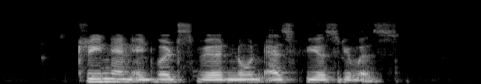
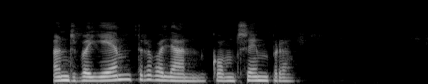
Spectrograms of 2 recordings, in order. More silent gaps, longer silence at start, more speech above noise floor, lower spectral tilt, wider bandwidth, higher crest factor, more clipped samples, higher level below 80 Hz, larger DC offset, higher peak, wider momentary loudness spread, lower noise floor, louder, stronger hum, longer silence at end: neither; first, 0.8 s vs 0.55 s; about the same, 54 dB vs 56 dB; about the same, -7 dB/octave vs -8 dB/octave; about the same, 7.2 kHz vs 7.4 kHz; about the same, 16 dB vs 16 dB; neither; about the same, -66 dBFS vs -62 dBFS; neither; first, -4 dBFS vs -8 dBFS; first, 10 LU vs 7 LU; second, -72 dBFS vs -77 dBFS; first, -19 LUFS vs -22 LUFS; neither; second, 0.9 s vs 1.35 s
